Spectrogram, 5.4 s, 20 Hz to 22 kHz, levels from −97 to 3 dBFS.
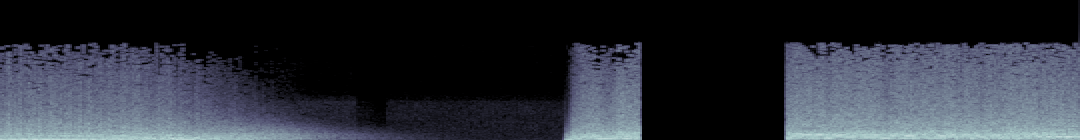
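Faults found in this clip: Playback stall, 3.21–3.94 s: sound cuts out mid-flow for about 735 ms, then resumes. Waveform shows a flat gap, spectrogram a blank vertical band across all frequencies. Likely the player starved of data or its thread was blocked until recovery.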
